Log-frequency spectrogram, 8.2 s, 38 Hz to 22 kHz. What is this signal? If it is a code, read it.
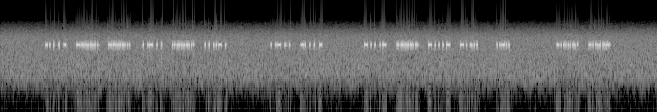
Hellschreiber (Feld-Hell, 122.5 baud), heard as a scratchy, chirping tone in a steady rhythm, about 1700 Hz. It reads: VE5TSJ TU M8NKI CQ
